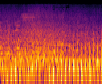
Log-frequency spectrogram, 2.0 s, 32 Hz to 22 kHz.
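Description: A helicopter in the Half-Life 2 video game drones steadily with a dense rapid rotor chop, loud and continuous throughout.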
